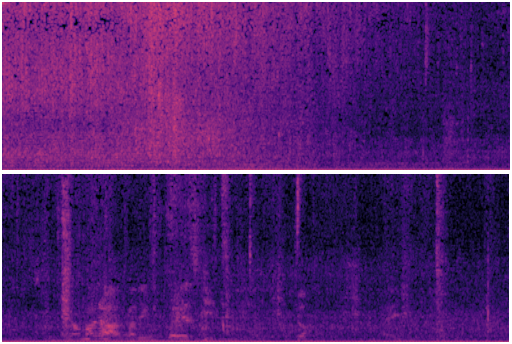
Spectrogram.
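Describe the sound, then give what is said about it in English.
A passenger ferry's motor drones low and steady, loud and unbroken from start to finish, aboard a tarpaulin-covered boat with wooden benches; a softer wash of water-like noise rides above the engine rumble. “That's the sound of the motor.”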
